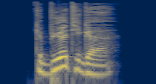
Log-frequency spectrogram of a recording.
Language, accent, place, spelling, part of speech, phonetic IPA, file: German, Germany, Berlin, gebürtiger, adjective, [ɡəˈbʏʁtɪɡɐ], De-gebürtiger.ogg
- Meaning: inflection of gebürtig: 1. strong/mixed nominative masculine singular 2. strong genitive/dative feminine singular 3. strong genitive plural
